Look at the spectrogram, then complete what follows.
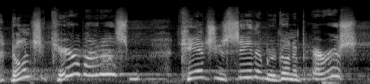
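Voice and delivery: mock-panicked plea, pitched high; freaking-out disciples. Disciples to Jesus asleep as they fear perishing, freaking out. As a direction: act out disciples in alarm, voice riding high. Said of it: "the disciples are freaking out".

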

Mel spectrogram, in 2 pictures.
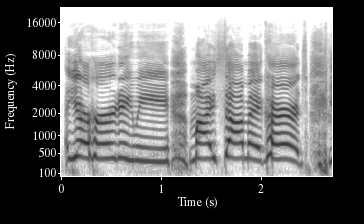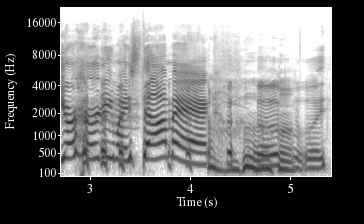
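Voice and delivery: high, drawn-out mock whine; dramatic child. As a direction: imitate a child wailing in exaggerated hurt. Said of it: "He's so dramatic".

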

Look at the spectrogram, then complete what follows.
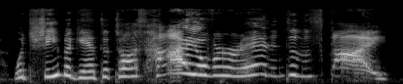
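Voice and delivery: very high, soaring storyteller voice; excited narration. A narrator's reading. Narrator as unicorn tosses objects high, excited and soaring. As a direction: send the voice way up with the toss.

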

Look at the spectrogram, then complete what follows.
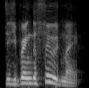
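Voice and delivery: Did you bring the food, mate said in a London accent; a quick London slang line in a British accent. Shown as a demonstration. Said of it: "can you say it in the accent?".

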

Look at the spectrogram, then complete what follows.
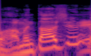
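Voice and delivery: high, questioning, laughing delivery; kid-show host. Acted. Host asking kids at show's end, chirpy.

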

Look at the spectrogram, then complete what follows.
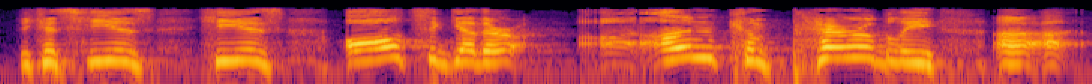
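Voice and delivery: high, loud exalting preaching; fervent sermon crescendo; preaching at full force. Acted. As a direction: lift it up in praise. Preaching God's perfection.

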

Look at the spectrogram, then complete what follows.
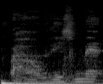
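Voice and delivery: hushed whisper at the neighbours. Real, not acted. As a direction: whisper it under his breath. Annoyed at noisy upstairs neighbours.

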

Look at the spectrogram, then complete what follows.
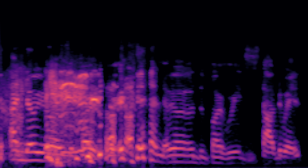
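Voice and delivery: words broken by laughter; giggling through the sentence; laughing. Real, not acted. Cracking up mid-sentence.

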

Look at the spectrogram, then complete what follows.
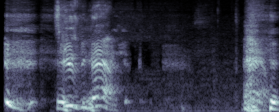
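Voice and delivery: stiff, officious security guard; playing a puffed-up mall cop; self-important mall cop. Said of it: "out the security guy voice".

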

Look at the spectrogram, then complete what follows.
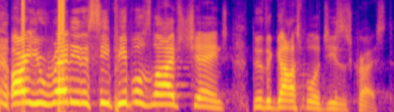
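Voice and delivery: loud, driving sermon climax; full-force preaching. Acted. Preacher rallying the congregation, loud and fervent. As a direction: build and preach it out loud to the room.

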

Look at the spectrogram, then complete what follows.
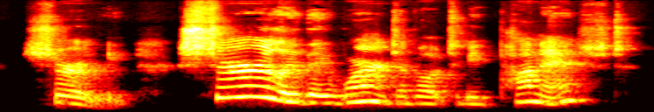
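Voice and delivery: ordinary delivery, nothing marked

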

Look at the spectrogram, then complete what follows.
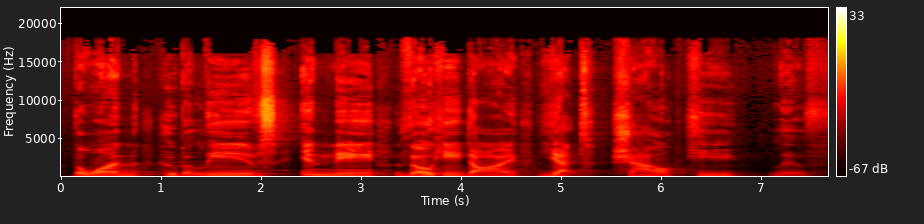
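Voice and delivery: slow, weighty quotation of scripture; solemn scripture reading. Acted. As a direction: let each phrase land slowly. Reading Jesus' words.

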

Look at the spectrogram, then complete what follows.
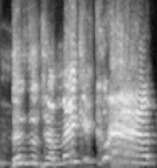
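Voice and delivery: high, loud, half laughing yell; laughing outraged shout. Real, not acted. Ranting about the crab, laughing outraged shout.

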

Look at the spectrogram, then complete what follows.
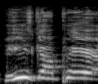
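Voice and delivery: put-on eager little kid; a kid bragging to dad. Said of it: "He was like".

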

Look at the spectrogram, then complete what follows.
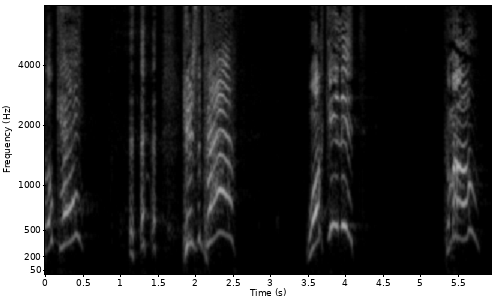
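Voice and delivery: high, bright, laughing God with a firm command; God chuckles, then points the way; God's voice. Retold or imitated. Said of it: "He says".

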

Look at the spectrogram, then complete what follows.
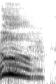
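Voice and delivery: mock gasp of shock; sharp imitated gasp. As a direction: gasp as if hit by surprise. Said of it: "shocked that it hit him".

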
